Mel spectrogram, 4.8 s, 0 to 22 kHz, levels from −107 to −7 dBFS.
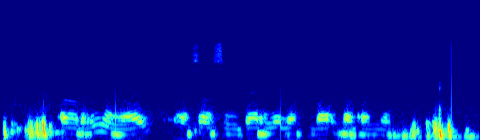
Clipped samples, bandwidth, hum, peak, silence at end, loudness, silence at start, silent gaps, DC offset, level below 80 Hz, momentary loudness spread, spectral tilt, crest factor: under 0.1%; 2.3 kHz; none; -22 dBFS; 0.05 s; -51 LUFS; 0.05 s; none; under 0.1%; -66 dBFS; 18 LU; -15 dB/octave; 28 dB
